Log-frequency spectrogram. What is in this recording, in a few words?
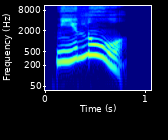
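"mi2 lu4", Chinese; HSK4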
